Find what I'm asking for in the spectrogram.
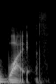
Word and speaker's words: Wyeth: Wyeth, W-Y-T-H-E? – Yeah, did I mispronounce? – No, not at all. I was just wondering. I was wondering if it's like Wyeth, like, you know, all the things, like Wyeth Avenue. – W-Y-E-T-H is how I found this.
